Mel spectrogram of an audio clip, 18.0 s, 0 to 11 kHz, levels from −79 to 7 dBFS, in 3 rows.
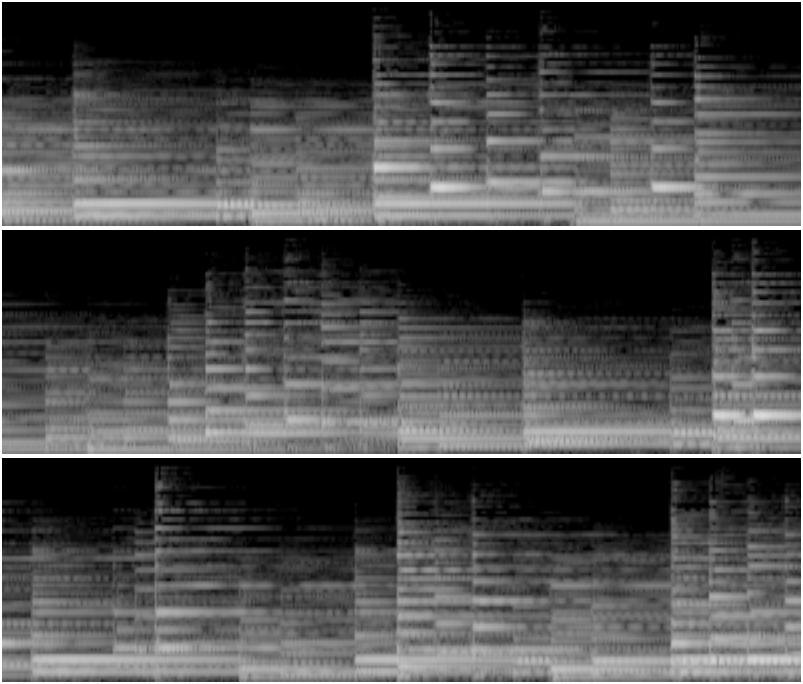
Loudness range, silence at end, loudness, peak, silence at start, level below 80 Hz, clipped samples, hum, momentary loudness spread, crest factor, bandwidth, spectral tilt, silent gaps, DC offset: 5 LU; 0 s; -18 LUFS; -2 dBFS; 0 s; -46 dBFS; under 0.1%; none; 11 LU; 16 dB; 7.8 kHz; -8.5 dB/octave; none; under 0.1%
